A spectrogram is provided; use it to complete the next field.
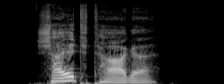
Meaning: nominative/accusative/genitive plural of Schalttag
- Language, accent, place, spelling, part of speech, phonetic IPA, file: German, Germany, Berlin, Schalttage, noun, [ˈʃaltˌtaːɡə], De-Schalttage.ogg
